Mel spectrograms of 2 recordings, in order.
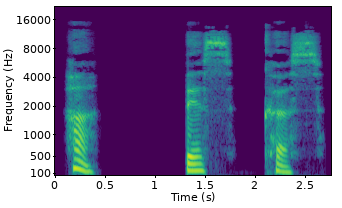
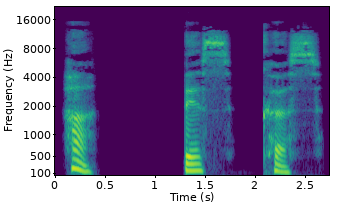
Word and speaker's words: hibiscus: Hi. bis kus Now, read the syllables shown on the screen naturally. Hi. bis kus Hi. bis kus Stress bis and soften kus.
